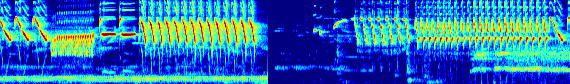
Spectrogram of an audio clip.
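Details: Canary singing in a training recording for beginner songbirds: quick whistled notes and a lower buzzy tone, then a dense high trill, a brief silence, and another long rolling trill ending in a slurred note.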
